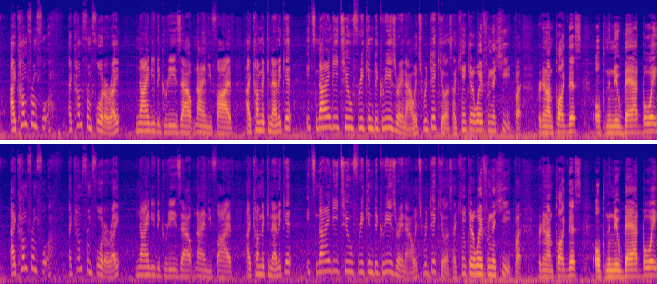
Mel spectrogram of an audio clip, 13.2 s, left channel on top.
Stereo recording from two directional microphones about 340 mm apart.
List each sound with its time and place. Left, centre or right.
0.2 s speech: centre
9.6 s speech: centre
10.8 s speech: centre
